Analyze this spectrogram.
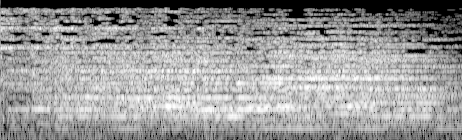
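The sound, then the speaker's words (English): Many bells ring together in a dense, overlapping wash of tones, sustained and steady for the whole stretch, fairly loud, with no voices. Thousands of bells, including old fire bells, old train bells and a few Christmas bells. “And then he was placed in a room with thousands of other bells.”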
